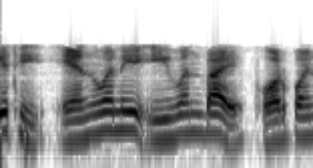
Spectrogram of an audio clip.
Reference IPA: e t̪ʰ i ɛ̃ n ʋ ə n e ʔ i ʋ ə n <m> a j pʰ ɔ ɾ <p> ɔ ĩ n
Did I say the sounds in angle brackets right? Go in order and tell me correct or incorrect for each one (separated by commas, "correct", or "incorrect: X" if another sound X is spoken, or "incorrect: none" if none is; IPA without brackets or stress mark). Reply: incorrect: b, correct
